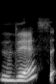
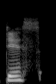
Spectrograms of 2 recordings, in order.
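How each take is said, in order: First: The word begins with a soft th sound. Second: The word begins with a hard d sound. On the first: The speaker calls it right. "say this" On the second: The speaker calls it wrong. "don't say dis"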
